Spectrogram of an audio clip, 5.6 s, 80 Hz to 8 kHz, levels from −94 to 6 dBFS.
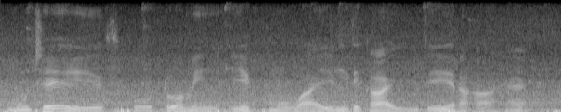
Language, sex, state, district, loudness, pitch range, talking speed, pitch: Hindi, male, Madhya Pradesh, Katni, -19 LUFS, 110-140 Hz, 105 wpm, 125 Hz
